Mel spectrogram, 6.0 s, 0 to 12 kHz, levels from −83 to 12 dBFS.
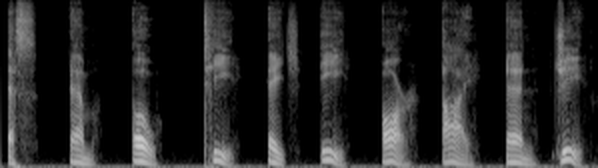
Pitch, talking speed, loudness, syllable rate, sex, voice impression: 120 Hz, 100 wpm, -21 LUFS, 2.9 syllables/s, male, very masculine, very adult-like, slightly thick, slightly muffled, sincere, slightly friendly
